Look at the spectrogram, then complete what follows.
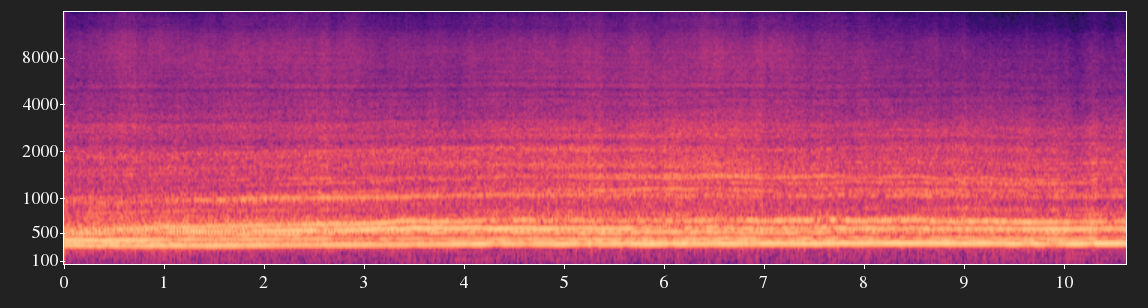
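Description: Steam whistle of JNR Class C56 steam locomotive C56 160 sounding one long, loud, steady blast.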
